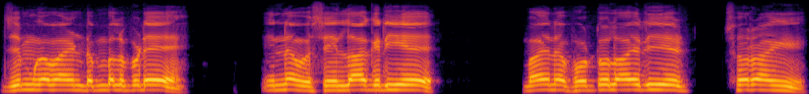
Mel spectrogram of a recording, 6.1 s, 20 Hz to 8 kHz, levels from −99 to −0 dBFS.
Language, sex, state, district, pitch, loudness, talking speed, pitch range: Marwari, male, Rajasthan, Churu, 160 Hz, -17 LUFS, 190 wpm, 150-165 Hz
